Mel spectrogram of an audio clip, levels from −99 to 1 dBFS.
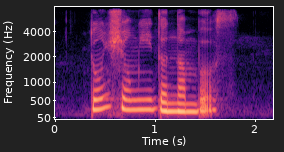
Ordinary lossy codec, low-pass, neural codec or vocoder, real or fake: none; 7.2 kHz; none; real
